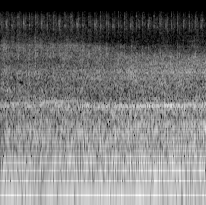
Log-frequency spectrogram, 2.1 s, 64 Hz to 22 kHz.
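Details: Dodge Ram 1500 (codes P0108/P0152/P0390/P2172; RPM had been rising erratically) idling after a loose connector was locked, with the wire being wiggled: steady, even idle, no hunting or surging, faint constant whine, running properly.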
